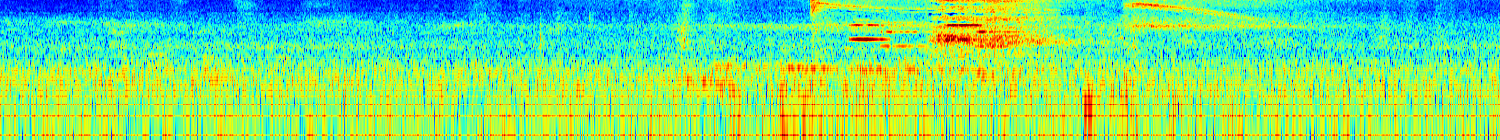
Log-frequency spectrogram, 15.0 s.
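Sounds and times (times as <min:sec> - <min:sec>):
train wheels rumbling on rail: 0:00.0 - 0:15.0
high-pitched wheel squeals: 0:08.2 - 0:12.8.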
